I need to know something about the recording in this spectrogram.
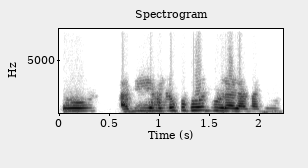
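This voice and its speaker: Husky high-voiced woman over a phone line. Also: fairly even intonation, normal speed, dry recording. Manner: rambling, many hesitations. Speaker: caller. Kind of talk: casual phone-in storytelling.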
